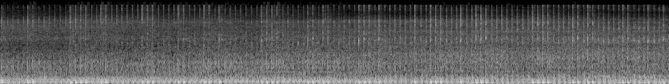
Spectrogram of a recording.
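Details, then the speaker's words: Speedex model 1630 garden tractor single-cylinder engine with new carburetor, reused old head gasket, running and moving first time in years: low thumping about two pulses a second that stumbles unevenly; running rough, cause unconfirmed. "It's not running the greatest. I mean, it is running and riding, but it's not running the greatest."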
